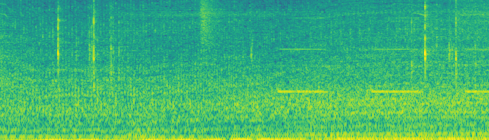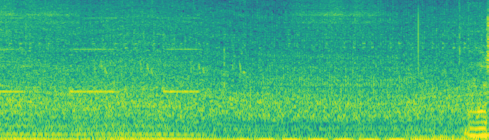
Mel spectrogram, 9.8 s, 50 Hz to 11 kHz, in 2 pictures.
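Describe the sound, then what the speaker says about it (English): A trailer offloads in Farming Simulator 22 with a steady reversing beep over a low idling truck engine rumble, the beeping repeating in an even rhythm with no talking. "The good thing about this trailer is that you can offload stuff."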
